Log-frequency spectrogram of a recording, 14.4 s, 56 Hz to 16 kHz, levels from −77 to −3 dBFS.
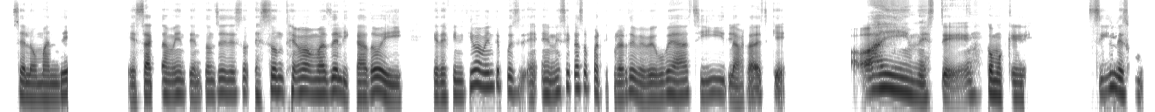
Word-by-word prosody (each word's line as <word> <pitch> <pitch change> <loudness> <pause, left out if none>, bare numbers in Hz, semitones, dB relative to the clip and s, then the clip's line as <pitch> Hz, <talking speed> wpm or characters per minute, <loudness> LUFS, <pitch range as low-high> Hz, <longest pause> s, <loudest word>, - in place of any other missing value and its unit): se 130 - 0
lo 120 -1 +1
mandé, 120 +3 +1 0.8
exactamente, 130 +4 0
entonces 140 +3 -2
eso 150 +2 -4
es 130 -2 -5
un 160 -2 +3
tema 160 +1 +2
más 145 0 +3
delicado 150 0 +3
y 115 -3 +1 0.3
que 130 - -1
definitivamente, 205 - +1
pues, 160 -4 -5
en 145 -1 -3
ese 160 +7 -3
caso 190 +1 -1
particular 130 -5 -3
de 160 - +2
BBVA 130 +4 0
sí, 145 0 -5
la 110 -3 0
verdad 110 - 0
es - - -6
que, - - -4 0.8
¡ay!, 180 -4 +5
este, 120 +1 -1 0.2
como 140 -3 +5
que 125 -2 -2 0.8
sí 155 +4 -5
les 160 -7 +3
cu 135 - -12
140 Hz, 135 wpm, -24 LUFS, 125-160 Hz, 0.8 s, ay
